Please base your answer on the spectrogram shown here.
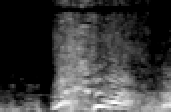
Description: Dogs put on a mask after hearing owner coughing/sneezing 😂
